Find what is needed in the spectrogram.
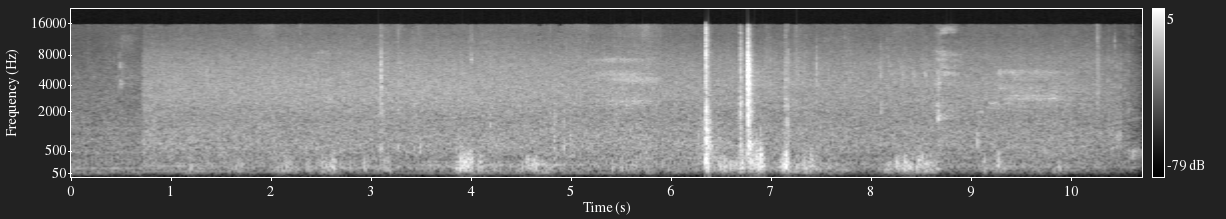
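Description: A person clambering out of the cramped rear seat of a two-door Fiat 500: shuffling and soft knocks against the seats and door frame, with two sharp clicks about six and a half seconds in, over a steady background hiss.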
